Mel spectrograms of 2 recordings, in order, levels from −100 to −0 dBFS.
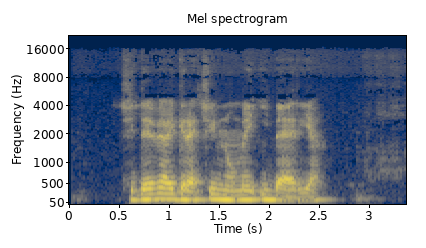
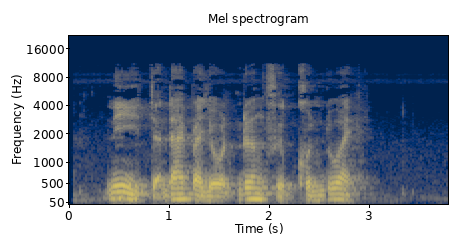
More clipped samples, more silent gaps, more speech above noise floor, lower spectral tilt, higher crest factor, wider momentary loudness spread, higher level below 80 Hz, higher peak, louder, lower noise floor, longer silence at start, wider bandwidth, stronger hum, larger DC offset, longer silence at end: neither; neither; about the same, 41 dB vs 38 dB; about the same, -7.5 dB/octave vs -7 dB/octave; about the same, 14 dB vs 18 dB; first, 11 LU vs 6 LU; about the same, -54 dBFS vs -52 dBFS; first, -2 dBFS vs -6 dBFS; first, -15 LUFS vs -23 LUFS; second, -56 dBFS vs -60 dBFS; first, 0.55 s vs 0.35 s; first, 13 kHz vs 11.5 kHz; neither; neither; second, 0.75 s vs 0.9 s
